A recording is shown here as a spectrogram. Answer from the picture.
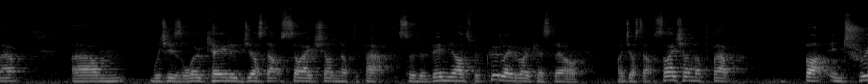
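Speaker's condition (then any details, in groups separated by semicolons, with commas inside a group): No condition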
